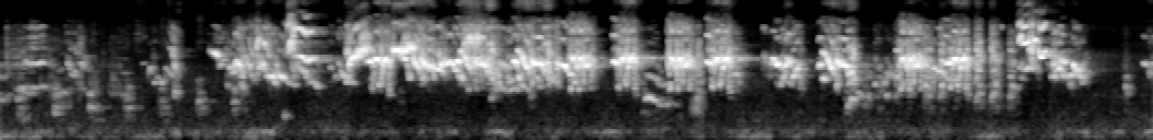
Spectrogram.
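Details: A breeding pair of budgies chirping: a few soft clicks, then a loud, steady stream of scratchy chirps and chattering warble in quick bursts roughly every half second.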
